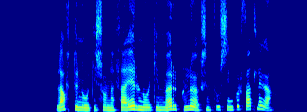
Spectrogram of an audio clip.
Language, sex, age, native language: Icelandic, female, 40-49, Icelandic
